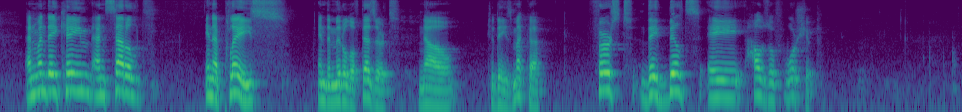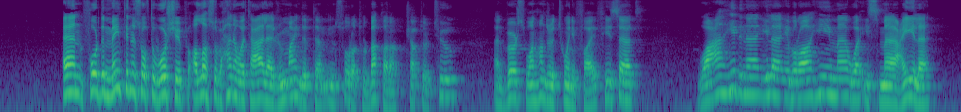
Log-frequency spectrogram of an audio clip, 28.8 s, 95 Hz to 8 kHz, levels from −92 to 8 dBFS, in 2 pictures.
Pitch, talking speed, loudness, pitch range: 155 Hz, 105 wpm, -27 LUFS, 130-185 Hz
